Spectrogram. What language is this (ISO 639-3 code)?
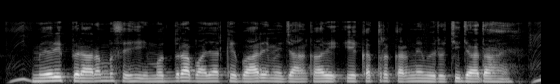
hin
